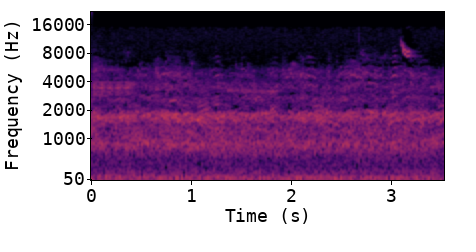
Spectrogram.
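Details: Massed snow geese at Skagit in October 2023, honking together in an unbroken wall of nasal calls over a constant low background roar.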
